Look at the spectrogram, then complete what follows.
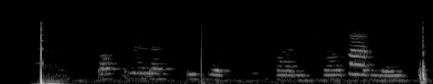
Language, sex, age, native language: Icelandic, female, 13, Icelandic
